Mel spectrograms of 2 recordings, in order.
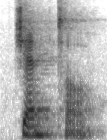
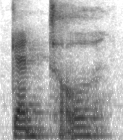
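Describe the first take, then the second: First: The word begins with a soft j sound. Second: The word begins with a hard g sound. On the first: The speaker calls it right. "listen to the sound, j, j, gentle" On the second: The speaker calls it wrong. "their instinct will be to pronounce the word as gentle"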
